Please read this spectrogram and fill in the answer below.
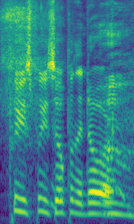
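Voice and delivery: put-on, high pleading voice on the verge of tears. Retelling what a kid poking his head through the window said, imitating someone about to cry. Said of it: "he's like about to cry".

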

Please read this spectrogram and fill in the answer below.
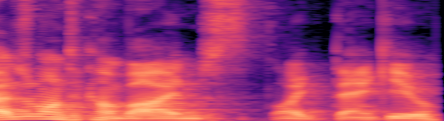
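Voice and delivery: ordinary talk

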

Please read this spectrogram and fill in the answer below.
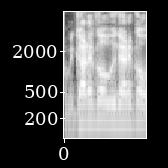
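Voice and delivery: put-on screaming. Recounting finding a downed firefighter in the house's hallway; retelling a scream. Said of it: "So I'm screaming to him".

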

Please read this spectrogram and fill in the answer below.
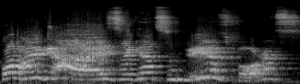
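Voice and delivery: dopey goofy voice, very high and slow. Retelling walking up to their hotel room with beer, in a put-on voice. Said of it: "if you're using that voice".

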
